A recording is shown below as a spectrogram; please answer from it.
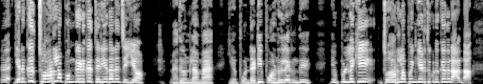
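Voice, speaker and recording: A man voicing a gentle, fussing elderly father in a cartoon, with a Kanyakumari Tamil accent. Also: extremely high pitch, fast, no room sound, clean studio sound. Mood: fond. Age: older. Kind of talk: cartoon voice acting.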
